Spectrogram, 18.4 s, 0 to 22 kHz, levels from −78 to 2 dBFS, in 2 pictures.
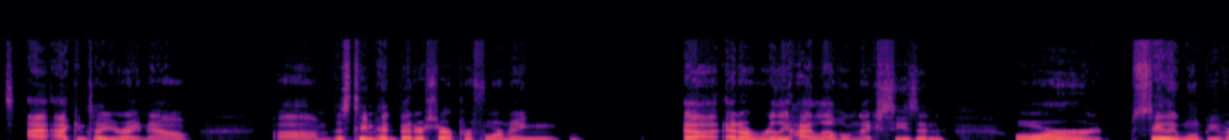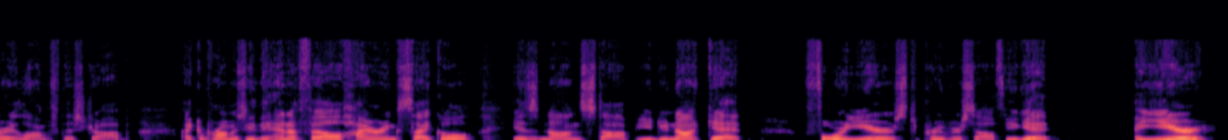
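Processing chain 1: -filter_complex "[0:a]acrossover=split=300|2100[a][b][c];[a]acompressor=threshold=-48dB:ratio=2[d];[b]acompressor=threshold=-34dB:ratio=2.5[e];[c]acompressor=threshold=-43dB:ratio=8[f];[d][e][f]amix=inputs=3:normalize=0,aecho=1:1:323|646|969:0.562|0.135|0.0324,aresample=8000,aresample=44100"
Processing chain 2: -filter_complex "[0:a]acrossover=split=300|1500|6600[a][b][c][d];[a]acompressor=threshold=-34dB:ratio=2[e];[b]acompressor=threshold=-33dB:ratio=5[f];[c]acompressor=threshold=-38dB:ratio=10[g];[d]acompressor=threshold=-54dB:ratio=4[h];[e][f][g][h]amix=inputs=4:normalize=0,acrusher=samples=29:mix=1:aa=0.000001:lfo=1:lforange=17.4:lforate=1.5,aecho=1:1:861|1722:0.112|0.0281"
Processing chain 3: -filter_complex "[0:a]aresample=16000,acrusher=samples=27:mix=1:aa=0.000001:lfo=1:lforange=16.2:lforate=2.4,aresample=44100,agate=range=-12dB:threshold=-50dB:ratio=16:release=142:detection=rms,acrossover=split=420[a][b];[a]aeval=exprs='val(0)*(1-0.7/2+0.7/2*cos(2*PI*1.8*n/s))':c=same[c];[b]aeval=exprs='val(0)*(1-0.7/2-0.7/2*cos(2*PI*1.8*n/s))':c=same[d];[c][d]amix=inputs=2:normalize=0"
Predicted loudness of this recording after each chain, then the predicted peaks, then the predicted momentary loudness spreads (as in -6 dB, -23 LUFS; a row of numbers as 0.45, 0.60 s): -35.0, -34.5, -34.5 LUFS; -16.0, -17.5, -9.5 dBFS; 8, 13, 12 LU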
